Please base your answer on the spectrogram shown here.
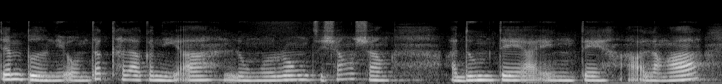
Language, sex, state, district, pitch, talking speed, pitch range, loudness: Mizo, female, Mizoram, Aizawl, 200 Hz, 180 wpm, 190-215 Hz, -17 LUFS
